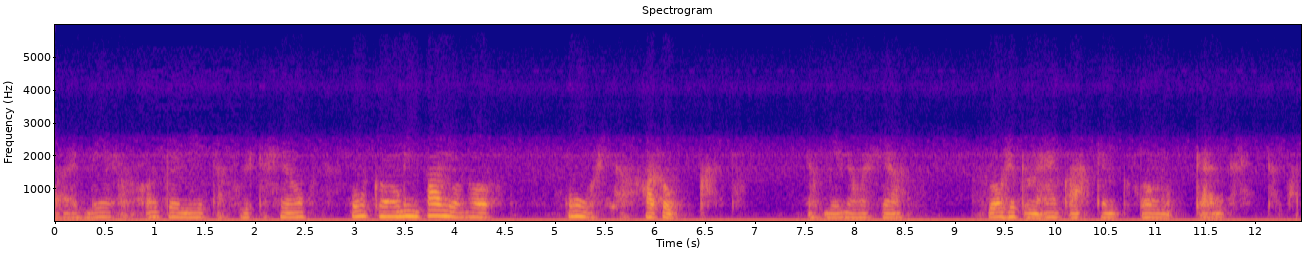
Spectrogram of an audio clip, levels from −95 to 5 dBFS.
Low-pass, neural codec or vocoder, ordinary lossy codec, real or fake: 5.4 kHz; codec, 16 kHz in and 24 kHz out, 1 kbps, XY-Tokenizer; Opus, 32 kbps; fake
